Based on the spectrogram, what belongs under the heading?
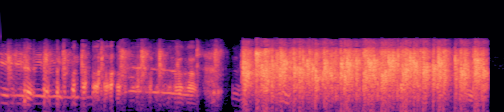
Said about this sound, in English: Audience right now, a little tiny audience, but they're cool, they're keeping quiet, you know, they're not like, you know, they're not loud or anything like that, so when I tell them to clap, you know, they clap, hey, clap, there you go, so.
